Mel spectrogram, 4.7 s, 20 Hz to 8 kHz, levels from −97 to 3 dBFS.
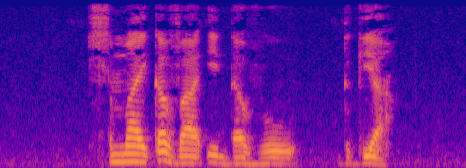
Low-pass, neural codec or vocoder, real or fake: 7.2 kHz; none; real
